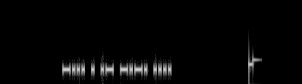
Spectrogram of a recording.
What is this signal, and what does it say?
Morse code, heard as a keyed tone, about 50 wpm, 700 Hz. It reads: BEACH
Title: Sentences from Top 1500 Words - New Word Drill - 50wpm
